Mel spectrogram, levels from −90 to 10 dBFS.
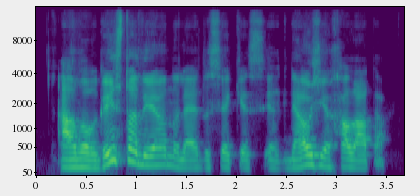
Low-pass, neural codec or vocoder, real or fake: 14.4 kHz; codec, 44.1 kHz, 7.8 kbps, Pupu-Codec; fake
